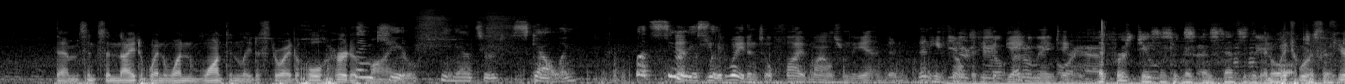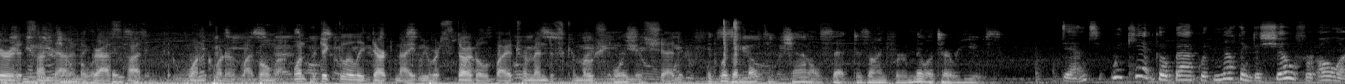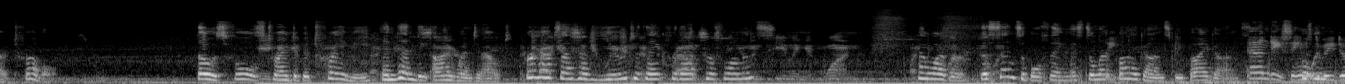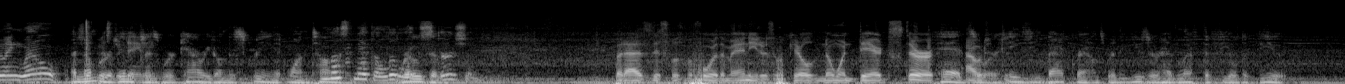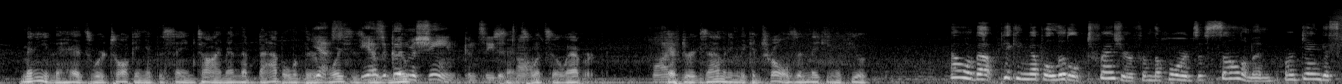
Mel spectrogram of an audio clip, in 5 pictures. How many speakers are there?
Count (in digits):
5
